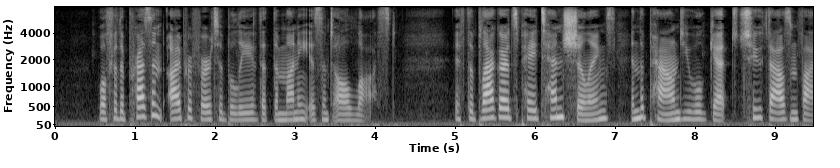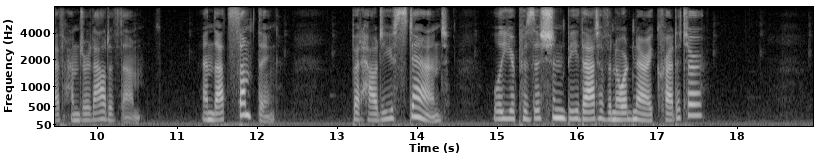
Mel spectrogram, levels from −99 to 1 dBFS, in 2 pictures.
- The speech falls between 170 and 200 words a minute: No, average, 160 wpm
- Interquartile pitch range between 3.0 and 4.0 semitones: Yes, average, 3.7 semitones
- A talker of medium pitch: Yes, medium, 180 Hz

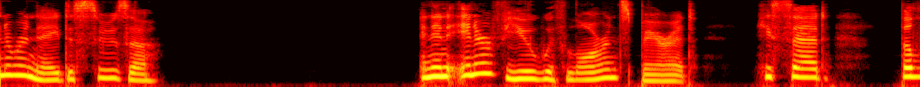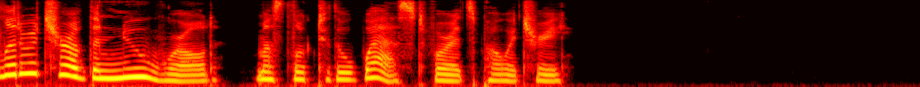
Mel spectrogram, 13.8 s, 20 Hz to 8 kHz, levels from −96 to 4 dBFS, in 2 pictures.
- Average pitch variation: No, wide, 6.9 semitones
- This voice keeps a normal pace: No, slow, 110 wpm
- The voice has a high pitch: Yes, high, 220 Hz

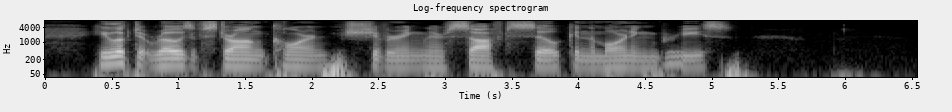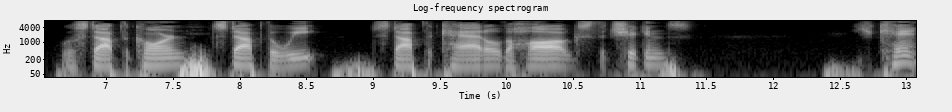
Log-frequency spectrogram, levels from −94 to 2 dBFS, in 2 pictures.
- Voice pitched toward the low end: Yes, low, 105 Hz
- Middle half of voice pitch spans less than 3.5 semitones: Yes, narrow, 2.6 semitones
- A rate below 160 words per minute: Yes, average, 140 wpm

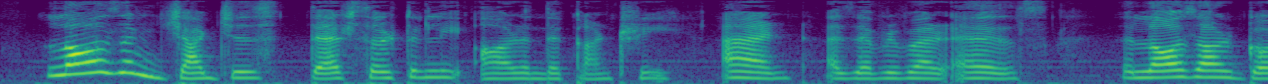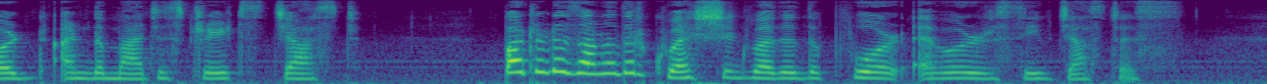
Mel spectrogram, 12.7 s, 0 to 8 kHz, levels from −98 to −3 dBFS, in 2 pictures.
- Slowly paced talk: No, average, 150 wpm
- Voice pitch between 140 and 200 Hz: No, high, 210 Hz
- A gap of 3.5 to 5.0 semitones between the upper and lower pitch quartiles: No, average, 2.9 semitones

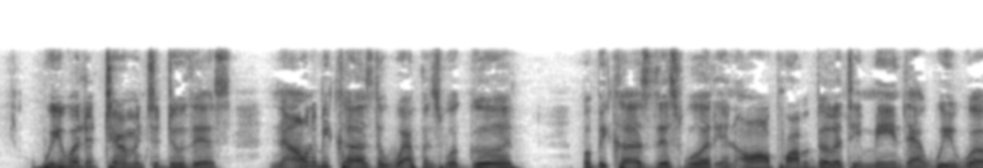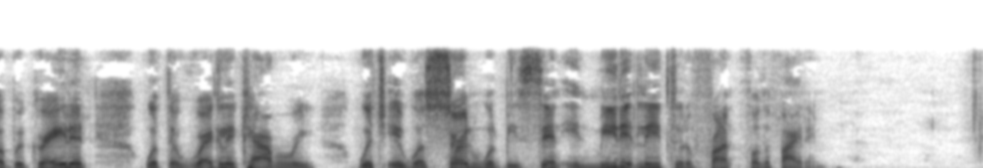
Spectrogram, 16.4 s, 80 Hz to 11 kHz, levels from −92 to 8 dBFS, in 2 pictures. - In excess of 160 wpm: No, average, 155 wpm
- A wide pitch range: No, average, 4.7 semitones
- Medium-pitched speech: Yes, medium, 165 Hz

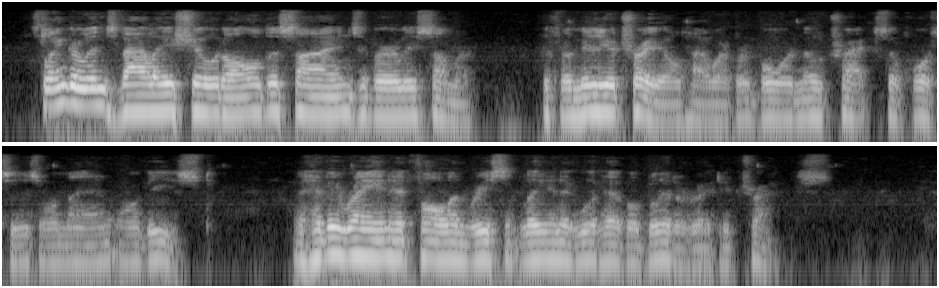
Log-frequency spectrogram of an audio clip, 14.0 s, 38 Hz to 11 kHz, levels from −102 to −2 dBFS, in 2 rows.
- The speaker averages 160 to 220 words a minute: No, average, 145 wpm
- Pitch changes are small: No, average, 3.6 semitones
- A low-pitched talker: Yes, low, 115 Hz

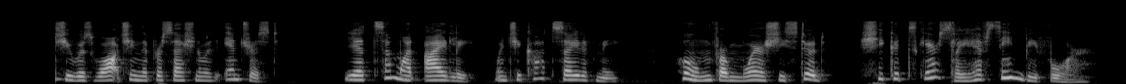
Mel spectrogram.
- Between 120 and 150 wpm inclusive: Yes, average, 145 wpm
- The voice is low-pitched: No, high, 200 Hz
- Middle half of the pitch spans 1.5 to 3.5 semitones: No, average, 3.9 semitones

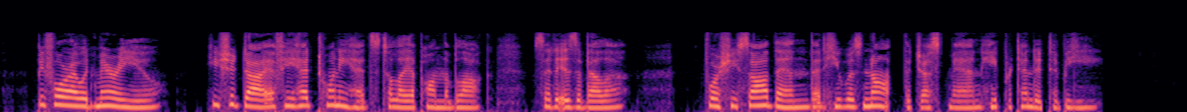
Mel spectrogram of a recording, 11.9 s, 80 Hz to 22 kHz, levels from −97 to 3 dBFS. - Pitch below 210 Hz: No, high, 220 Hz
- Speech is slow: No, average, 175 wpm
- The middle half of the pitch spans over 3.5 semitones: No, average, 3.2 semitones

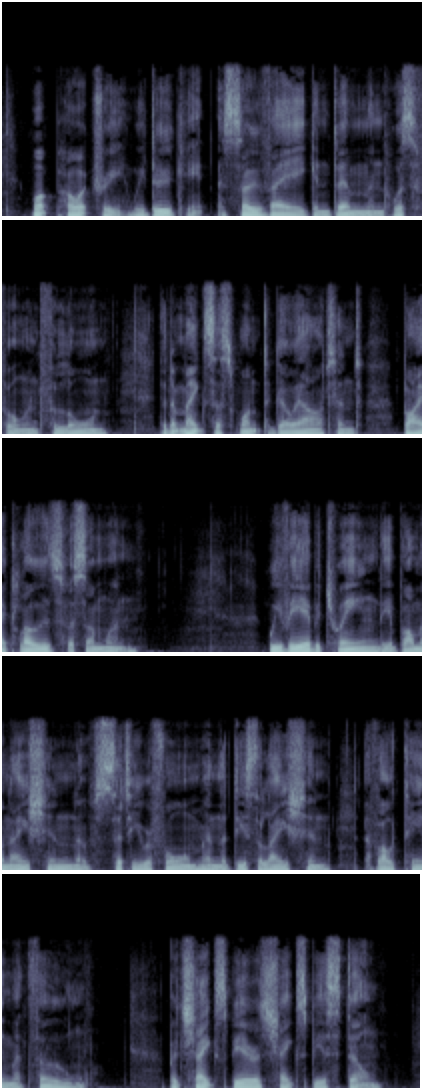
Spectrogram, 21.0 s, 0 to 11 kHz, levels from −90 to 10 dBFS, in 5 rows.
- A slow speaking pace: Yes, slow, 130 wpm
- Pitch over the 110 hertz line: No, very low, 95 Hz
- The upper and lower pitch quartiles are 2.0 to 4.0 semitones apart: Yes, average, 2.7 semitones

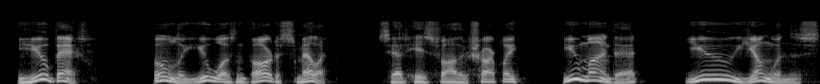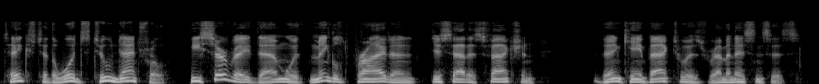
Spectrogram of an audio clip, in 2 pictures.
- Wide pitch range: Yes, wide, 6.7 semitones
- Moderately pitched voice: No, low, 120 Hz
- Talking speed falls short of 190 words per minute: Yes, average, 145 wpm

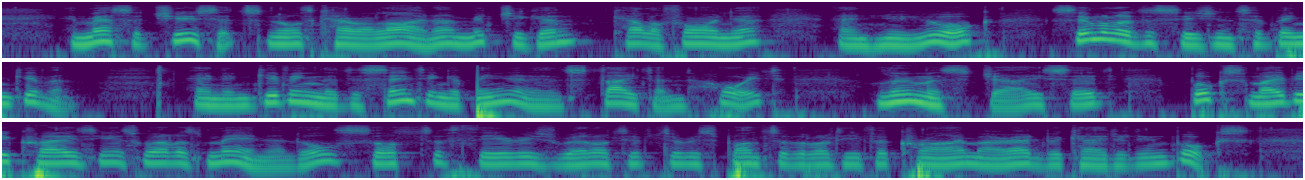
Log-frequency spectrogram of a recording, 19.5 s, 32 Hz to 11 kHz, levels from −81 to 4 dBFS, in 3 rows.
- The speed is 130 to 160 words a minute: Yes, average, 150 wpm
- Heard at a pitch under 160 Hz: Yes, medium, 140 Hz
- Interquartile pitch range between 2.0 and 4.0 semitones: Yes, average, 3.4 semitones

